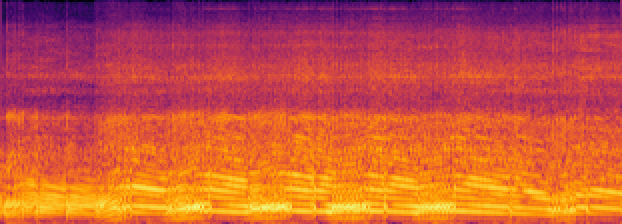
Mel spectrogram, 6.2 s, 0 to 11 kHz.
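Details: Yamaha RX135 two-stroke after exhaust leak repair with M-seal: revs rise and fall cleanly, crisp even exhaust crackle, no puffing or ticking; exhaust sealed, running healthy.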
